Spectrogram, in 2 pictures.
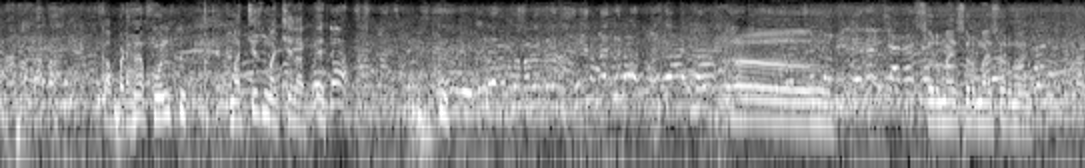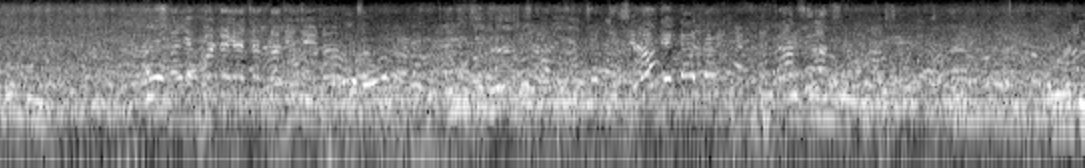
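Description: A busy crowd of men and women chatter all around, close by.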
